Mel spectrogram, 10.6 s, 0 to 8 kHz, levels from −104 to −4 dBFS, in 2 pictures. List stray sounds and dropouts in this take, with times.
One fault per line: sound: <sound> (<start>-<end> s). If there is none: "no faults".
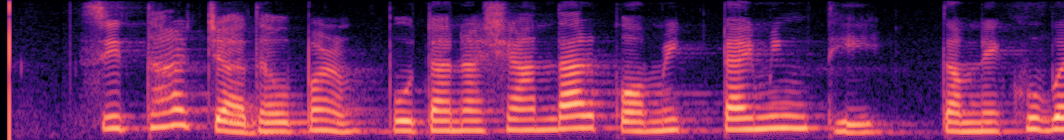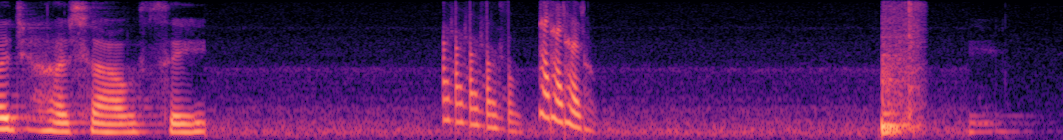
sound: chirp (7.5-8.3 s)
sound: cough (9.7-10.0 s)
